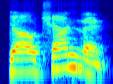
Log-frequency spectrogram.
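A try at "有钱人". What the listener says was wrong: छानरन, याओ नहीं एक याओ नहीं कहना, यो कहना है।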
